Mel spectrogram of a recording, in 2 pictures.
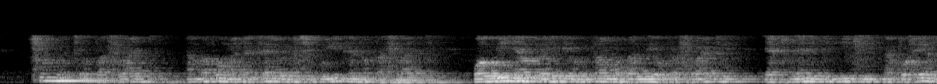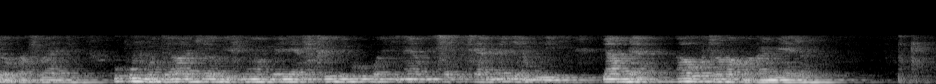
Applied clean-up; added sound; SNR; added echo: none; none; none; reverberation time 1.0 s.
